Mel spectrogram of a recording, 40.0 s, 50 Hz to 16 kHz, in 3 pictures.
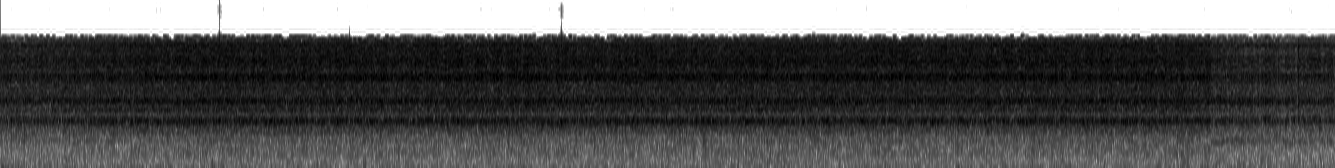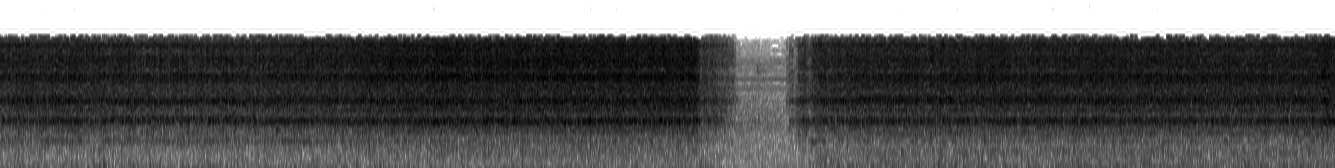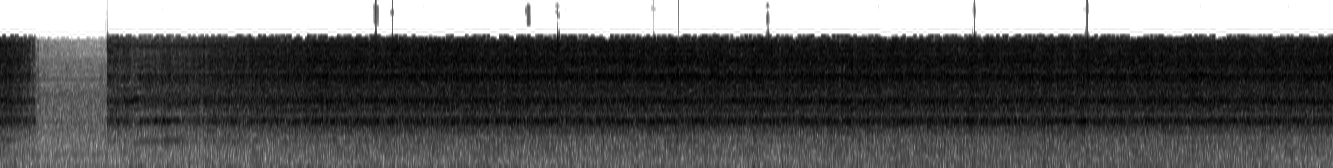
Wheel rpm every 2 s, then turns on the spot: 160, 160, 160, 160, 160, 160, 160, 160, 160, 160, 70, 150, 160, 70, 130, 160, 160, 160, 160, 160.
20-22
